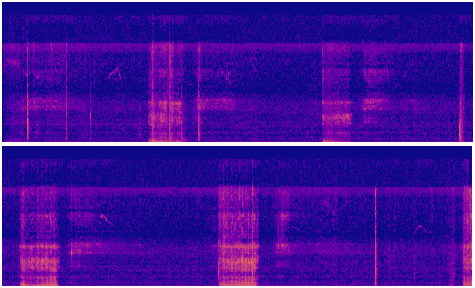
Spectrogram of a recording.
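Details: A dog sleeping after a hard day of play gives four rough, rattling snores spaced several seconds apart in a quiet room with a steady low hum; ordinary dog snoring.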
